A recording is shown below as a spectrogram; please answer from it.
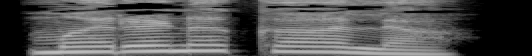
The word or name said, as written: ಮರಣಗಾಲ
